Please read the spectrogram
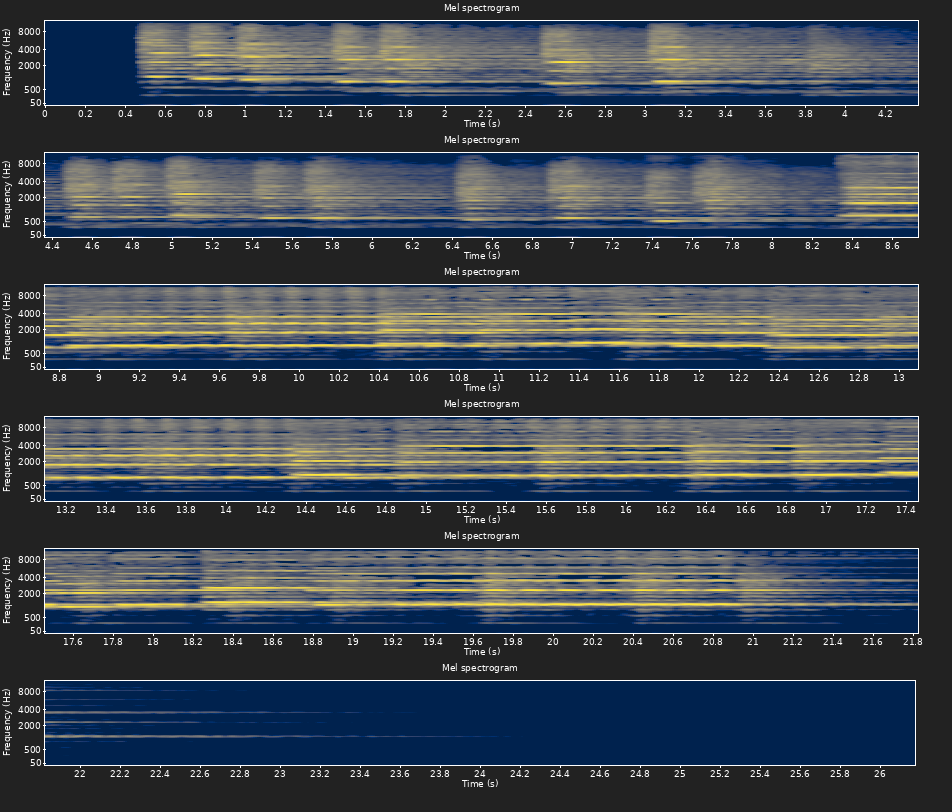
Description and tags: Momo's Bear
My little niece Momo Chan loves her little bear (child toy) so much , so I decided to compose a soundtrack that embodies the character of that little bear and give it to her as a gift. Sorry, because the soundtrack is very short, I hope you like it.
Criticism interest me in self development.
Thanks.
Red Rebel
